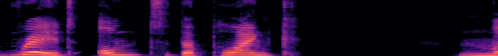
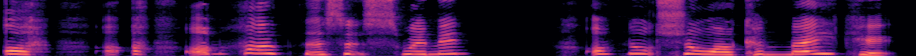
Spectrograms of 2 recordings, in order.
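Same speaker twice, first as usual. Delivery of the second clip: panicky; 8 semitones higher, 3 dB louder than usual. Acted. Girl struggling in sea, panicking.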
